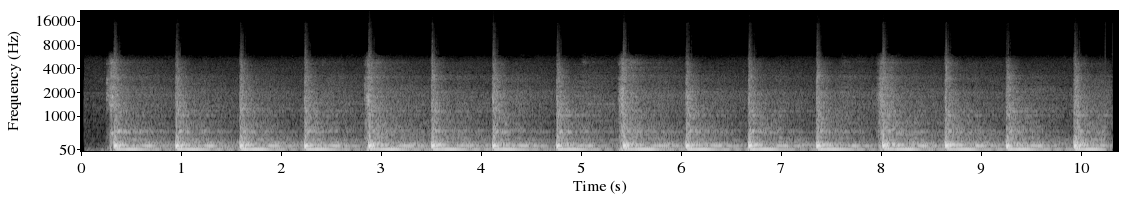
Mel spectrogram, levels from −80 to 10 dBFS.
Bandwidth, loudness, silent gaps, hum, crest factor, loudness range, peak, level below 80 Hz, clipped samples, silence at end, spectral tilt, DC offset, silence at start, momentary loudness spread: 6.4 kHz; -13 LUFS; none; none; 10 dB; 1 LU; 0 dBFS; -14 dBFS; 0.7%; 0.05 s; -8.5 dB/octave; under 0.1%; 0.25 s; 6 LU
